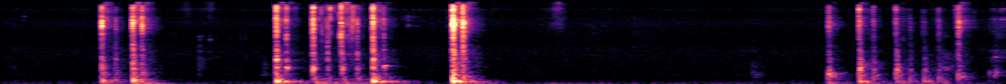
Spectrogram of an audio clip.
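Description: Bursts of rapid clicking keystrokes on a computer keyboard as a dictation is typed, coming in short clusters separated by quiet pauses, close and fairly soft.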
